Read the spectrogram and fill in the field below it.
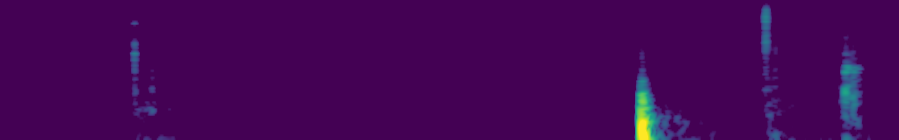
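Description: A tennis ball is struck back and forth with rackets.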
